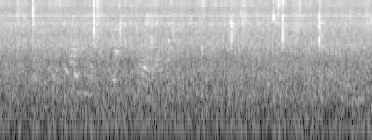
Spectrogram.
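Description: Steady rain falls in Bicol, a dense, even hiss of drops on surfaces with occasional sharper close patters, continuous and fairly soft throughout with no talking.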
